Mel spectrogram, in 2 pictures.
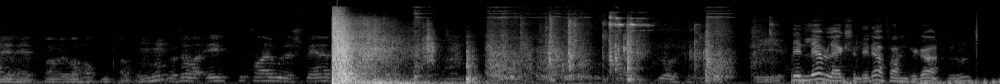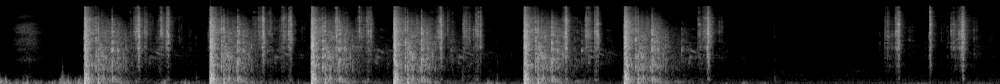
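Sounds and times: shotgun shots: 3.3s - 4.6s, 10.8s - 17.2s.

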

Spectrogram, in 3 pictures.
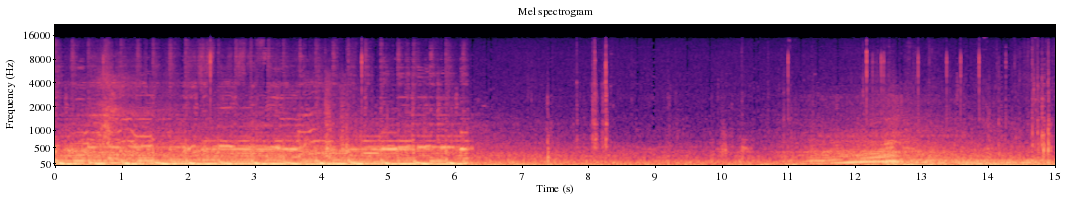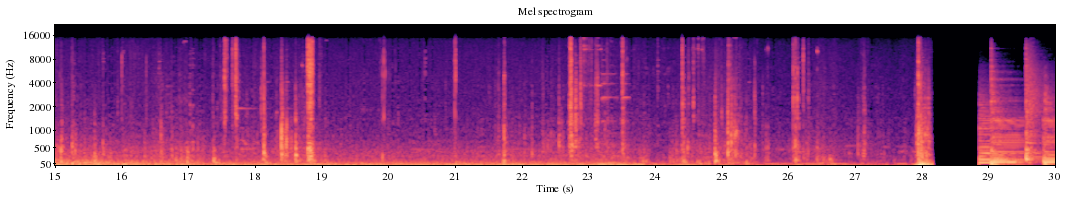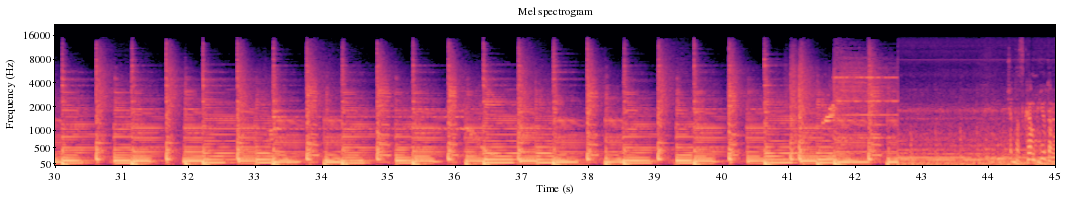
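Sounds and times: car engine from inside cabin: 0.0s - 24.2s, 42.6s - 45.0s.

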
